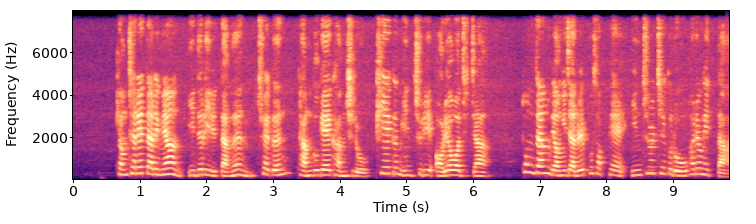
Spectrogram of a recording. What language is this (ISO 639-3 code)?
kor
